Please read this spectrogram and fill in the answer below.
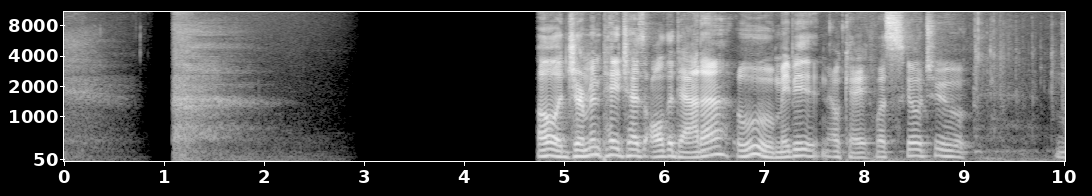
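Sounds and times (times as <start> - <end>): man sighing: 1.1 - 2.2.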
